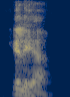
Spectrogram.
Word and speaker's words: Achillea: Now, how do you say this? Achillea? Achilla? – Achillea.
